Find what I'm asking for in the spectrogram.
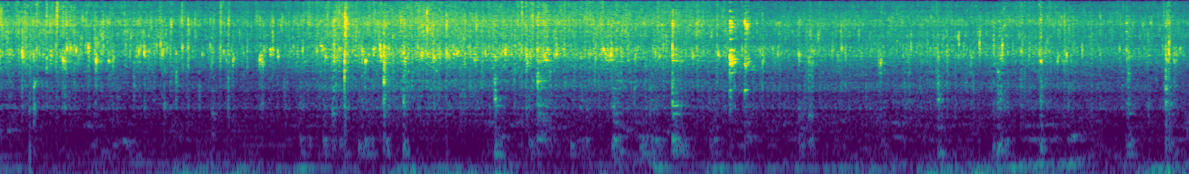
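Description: Chopped onion frying in a pan for matar pulao, a steady close sizzle and hiss with a continuous rhythm of spoon stirring and scraping throughout, no voices.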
